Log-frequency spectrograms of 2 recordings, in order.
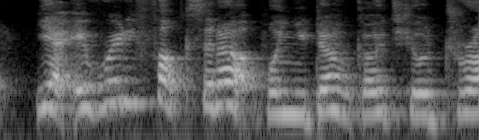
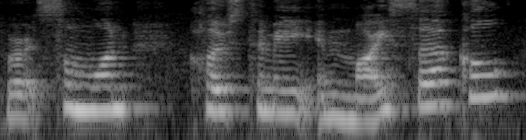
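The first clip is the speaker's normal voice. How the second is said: ordinary talk, nothing marked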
